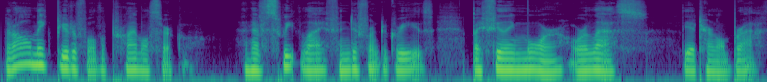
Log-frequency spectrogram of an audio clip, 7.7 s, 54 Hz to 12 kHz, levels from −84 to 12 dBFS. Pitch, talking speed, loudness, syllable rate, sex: 125 Hz, 170 wpm, -19 LUFS, 4.9 syllables/s, male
